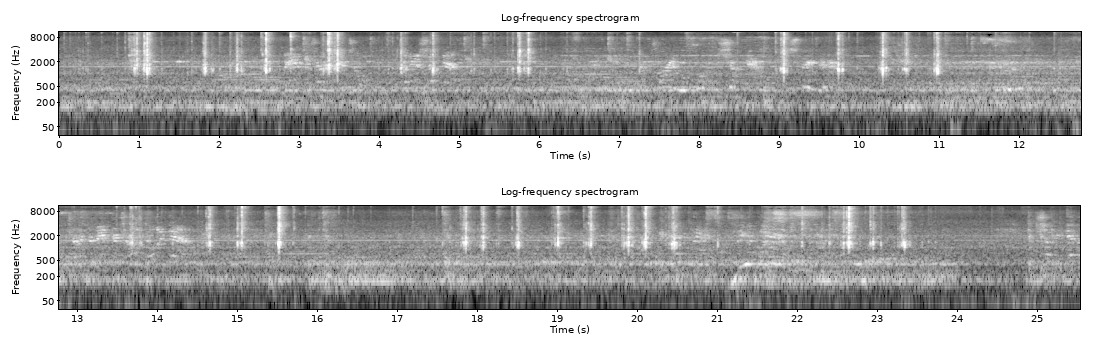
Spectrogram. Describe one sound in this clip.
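Plastic puzzle cube pieces click and clack quickly as the cube is twisted by hand.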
